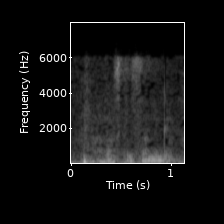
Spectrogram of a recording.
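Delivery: breathy whispered repeat, no voice; hushed whisper. Retold or imitated. Whispering a bereaved father's words to the congregation. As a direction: drop to a bare whisper for the grief. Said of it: "repeated hushed".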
